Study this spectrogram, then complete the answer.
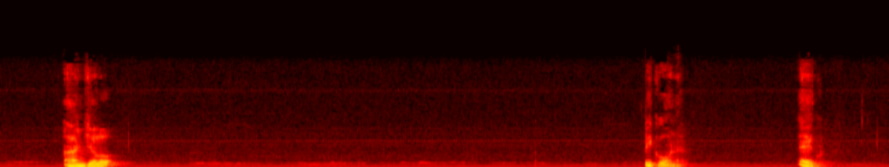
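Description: A woman speaks in short bursts through a phone speaker.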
